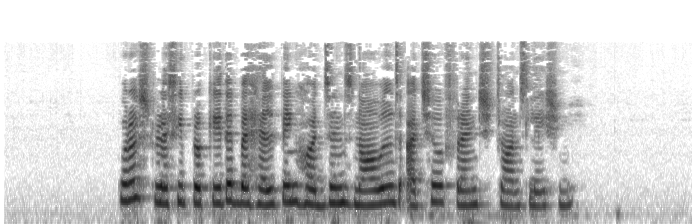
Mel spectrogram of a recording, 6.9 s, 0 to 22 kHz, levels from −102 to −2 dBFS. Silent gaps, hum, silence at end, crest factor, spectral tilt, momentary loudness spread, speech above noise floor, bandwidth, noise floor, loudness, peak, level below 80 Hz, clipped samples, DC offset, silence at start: none; none; 1.2 s; 20 dB; -2.5 dB/octave; 10 LU; 52 dB; 11.5 kHz; -73 dBFS; -21 LUFS; -2 dBFS; -62 dBFS; under 0.1%; under 0.1%; 1.2 s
